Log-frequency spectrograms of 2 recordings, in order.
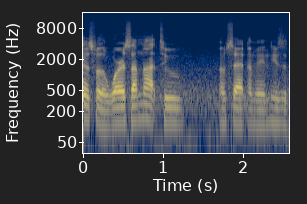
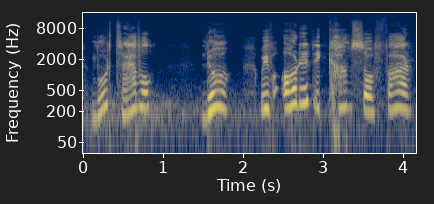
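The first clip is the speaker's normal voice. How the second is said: put-on high, slow whiny girl voice; a pouting girl whining at the old Varl about more travel; 9 semitones higher, slower than usual. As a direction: sulk it out like a tired girl. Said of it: "Stop that pouting, girly".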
